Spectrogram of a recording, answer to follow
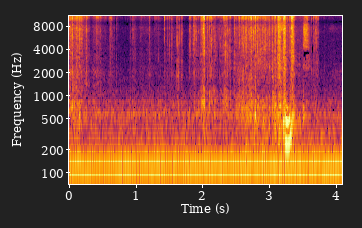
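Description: Tissue paper crinkling and rustling in a few short scrapes as a hand moves it inside a doll's box, over a steady low hum.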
